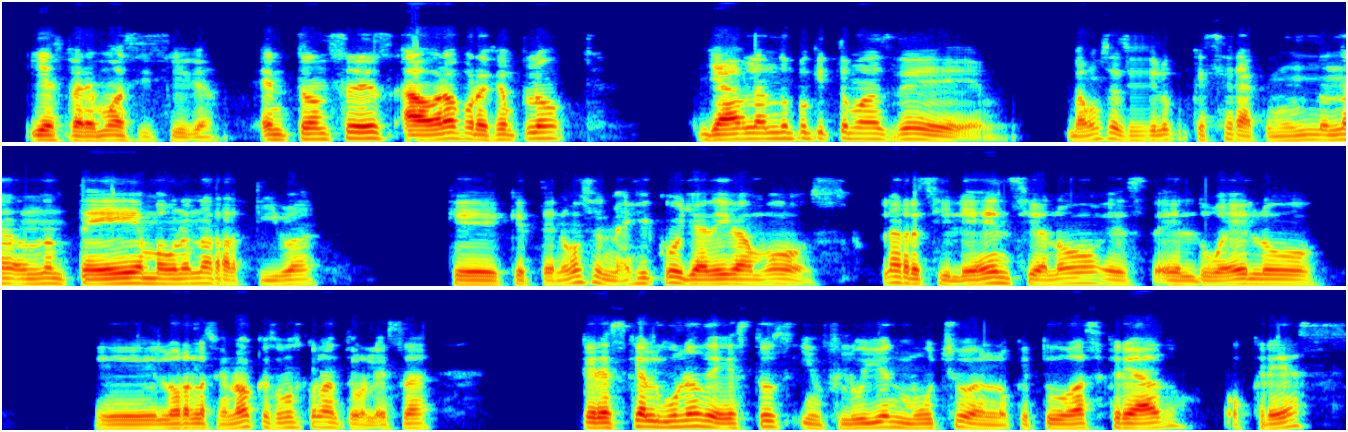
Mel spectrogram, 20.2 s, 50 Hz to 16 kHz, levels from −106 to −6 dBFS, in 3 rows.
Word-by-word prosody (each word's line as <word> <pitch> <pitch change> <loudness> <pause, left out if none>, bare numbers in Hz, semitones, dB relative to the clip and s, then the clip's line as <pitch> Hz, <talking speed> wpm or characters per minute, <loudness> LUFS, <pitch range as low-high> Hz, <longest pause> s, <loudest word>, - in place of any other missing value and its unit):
Y 125 - +4
esperemos 120 0 +3
así 100 -3 -8
siga. 95 -1 -9 0.2
Entonces, 140 +4 +3
ahora, 125 +5 +9
por 145 - +2
ejemplo, 140 +5 0 0.6
ya 130 +1 +6
hablando 145 +3 +1
un - - -9
poquito 160 0 -5
más 140 -2 0
de 135 -4 -1 0.4
vamos 145 - -4
a - - 0
decirlo, 115 +2 -8
¿qué - - -9
será? - - -5
Como 105 +1 -9
un 125 +2 -5
una 130 +1 -1
un 125 0 -3
tema, 125 +2 +5
una 125 +1 +2
narrativa 115 -2 -4 0.6
que 110 -2 +1
que - - -6
tenemos 150 +10 -5
en - - -4
México, 135 +3 -3
ya 115 -1 +4
digamos 120 -5 -1 0.2
la - - 0
resiliencia, 115 +3 0
¿no? 135 +3 -2
Este, 105 -1 -5
el 100 -1 -3
duelo, 115 +1 -1 0.6
eh, 105 +1 -2
lo 110 +1 0
relacionado 120 +3 0
que 135 - -7
somos 130 +2 -5
con 140 - -5
la - - +2
naturaleza, 120 0 -5 0.7
¿crees 130 -1 +3
que 160 - +5
alguno 150 +2 +2
de 120 - +3
estos 140 +5 -4
influyen 115 +5 -3
mucho 115 -1 -2
en 100 - -5
lo 95 - -7
que - - -12
tú 110 0 -1
has 120 0 0
creado 125 +6 +3
o - - -14
creas? - - -3
120 Hz, 185 wpm, -23 LUFS, 110-135 Hz, 0.7 s, ahora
